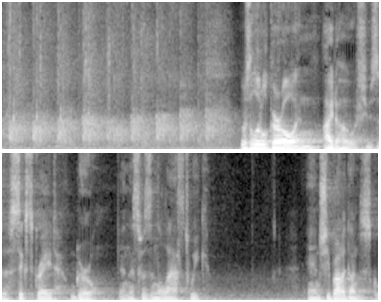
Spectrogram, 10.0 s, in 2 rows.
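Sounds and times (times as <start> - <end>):
audience clapping: 0.0 - 3.2
speech: 3.2 - 7.8, 9.1 - 10.0.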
